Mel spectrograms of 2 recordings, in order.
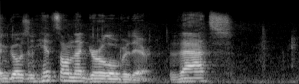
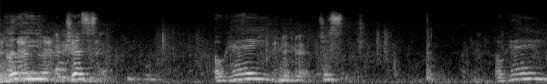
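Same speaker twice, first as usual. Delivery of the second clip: higher, pleading okay; exasperated plea; 10 semitones higher than usual. Acted. Barney begging Lily to stop mocking him, pleading. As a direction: beg her to drop it.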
